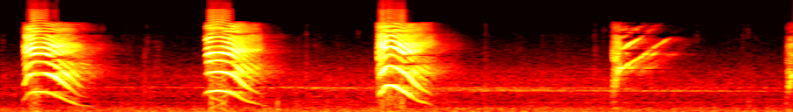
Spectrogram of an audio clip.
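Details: A beluga whale (Delphinapterus leucas), seen in Orlando, Florida, gives loud, harmonic, downward-sliding squeals, repeated about every two seconds over a steady hum.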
